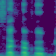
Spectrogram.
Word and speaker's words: Sakoku: when Japan was closed off during the Sakoku period,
